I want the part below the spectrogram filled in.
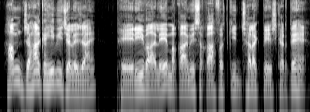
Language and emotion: Urdu, happy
